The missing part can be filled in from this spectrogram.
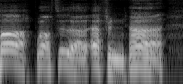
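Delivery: very high, loud, shrill, drawn-out bad mocking voice. Recalling people loudly mocking a film, doing a bad loud mocking impression. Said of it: "that's a bad impression".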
